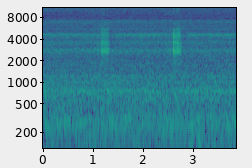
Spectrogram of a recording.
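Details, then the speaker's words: Desktop computer with a crashed, failing hard drive: two short, sharp clicks about 1.4 seconds apart over a steady fan hiss; the clicking gets louder the longer it runs. "Yep, as I expected, it is definitely a hard drive problem. You can hear it clicking away right there."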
